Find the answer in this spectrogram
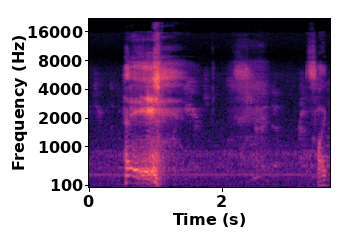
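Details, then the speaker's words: Adult, dizzy, tired and cold, at 3 a.m.: a loud sneeze, then a softer breathy one and a brief third burst in a quiet room; multiple nightly sneezes. "These are late night sneezes."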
